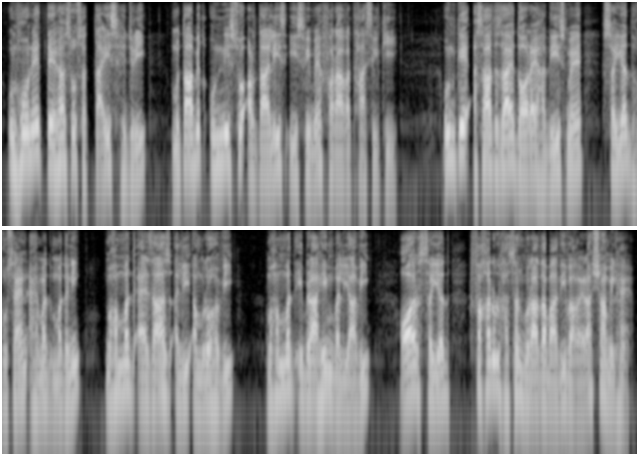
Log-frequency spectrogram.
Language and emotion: Urdu, neutral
